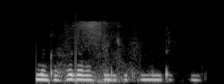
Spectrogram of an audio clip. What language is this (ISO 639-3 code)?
pus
